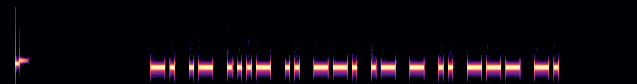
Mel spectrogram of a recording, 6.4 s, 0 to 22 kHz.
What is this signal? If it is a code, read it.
Morse code, heard as a keyed tone, about 25 wpm, 700 Hz. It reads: NAVIGATION
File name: Ten Letter Words - 25wpm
